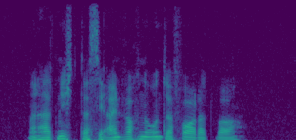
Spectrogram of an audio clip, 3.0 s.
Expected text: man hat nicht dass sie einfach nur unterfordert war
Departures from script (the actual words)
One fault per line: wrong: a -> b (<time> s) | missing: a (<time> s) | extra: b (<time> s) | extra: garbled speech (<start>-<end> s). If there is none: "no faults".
no faults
